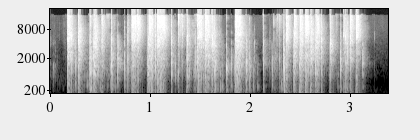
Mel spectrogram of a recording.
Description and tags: GLISIC Marijana 2020 2021 Crisp
For this sound, I recorded the sound of a bottle being bent, then I made it sharper.
bottle, crispy, destruction, noise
